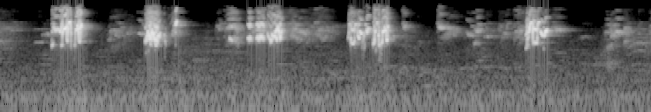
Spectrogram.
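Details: Two green Fischer's lovebirds singing in bursts of shrill, grating chirps about every second, some loud and clustered, others softer twitters between them.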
